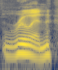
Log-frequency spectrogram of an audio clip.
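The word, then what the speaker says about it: Rouen: road to ruin which it's spelled r o uen but the way they say it is ruin they're on their way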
